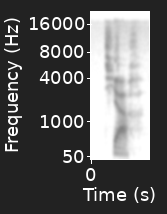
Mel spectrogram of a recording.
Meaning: 1. tiara (jewelry) 2. tiara (papal headgear)
- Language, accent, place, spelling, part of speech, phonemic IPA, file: French, France, Lyon, tiare, noun, /tjaʁ/, LL-Q150 (fra)-tiare.wav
